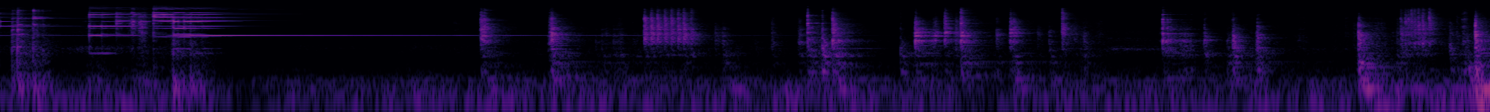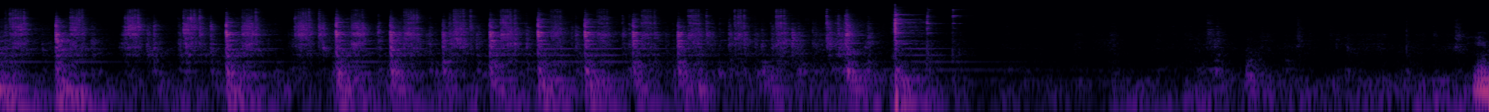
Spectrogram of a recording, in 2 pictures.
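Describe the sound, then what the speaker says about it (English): A ratchet wrench clicks quickly and repeatedly while bracket bolts come off the LP tank on a Eurovan, in bursts of close metallic ratcheting with short pauses and small clinks between them. "Alright, so we're going to take these bolts off of here."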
